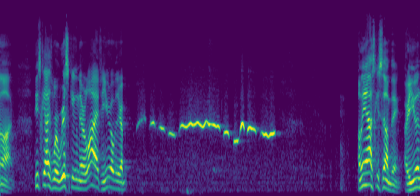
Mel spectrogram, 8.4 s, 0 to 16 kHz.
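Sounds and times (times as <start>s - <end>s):
speech: 0.0s - 2.6s, 7.2s - 8.4s
person whistling a wavering tune: 2.7s - 5.6s.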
